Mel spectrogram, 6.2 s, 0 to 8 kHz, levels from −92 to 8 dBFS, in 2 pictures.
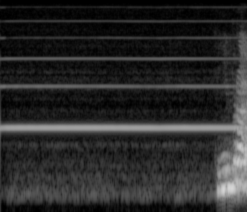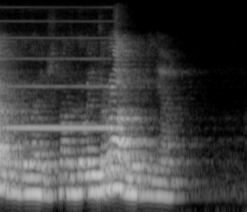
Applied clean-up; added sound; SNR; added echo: none; Wind instrument, woodwind instrument; 11 dB; reverberation time 0.9 s.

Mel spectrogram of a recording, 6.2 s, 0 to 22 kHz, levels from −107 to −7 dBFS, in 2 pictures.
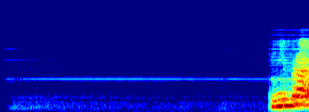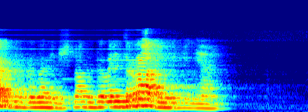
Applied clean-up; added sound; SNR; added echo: neural mask model DeepFilterNet 3.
